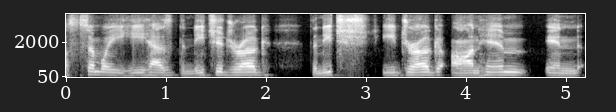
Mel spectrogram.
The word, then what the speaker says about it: Nietzsche: Nietzsche. Nietzsche, yeah.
